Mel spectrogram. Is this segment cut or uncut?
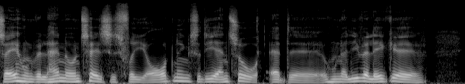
cut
